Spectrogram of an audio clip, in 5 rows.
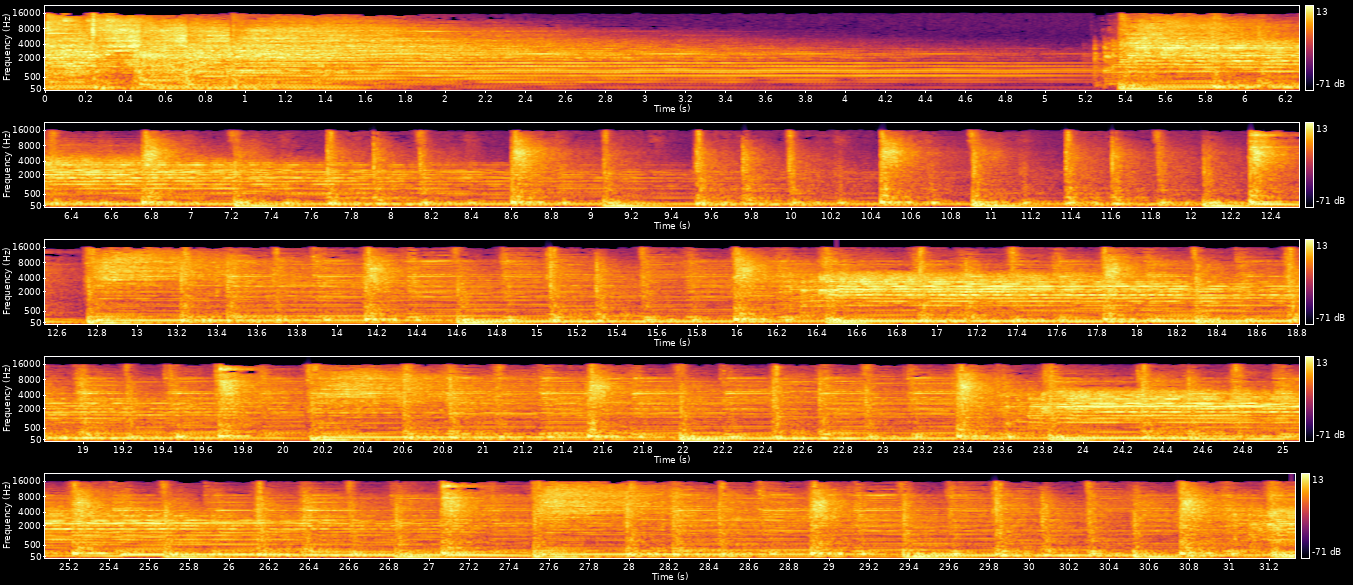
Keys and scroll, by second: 25.2 r.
